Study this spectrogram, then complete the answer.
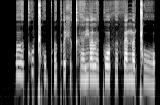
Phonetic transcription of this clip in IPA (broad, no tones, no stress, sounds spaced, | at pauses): ð ə̤ kʰ o̤ ǁʰ o̤ pʼ ə̤ kʼ ə ʃ ə̤ kʰ ɛ̤ j ə l ɛ̤ k o θ ə̤ θ ɛ n ə ǁ o̤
